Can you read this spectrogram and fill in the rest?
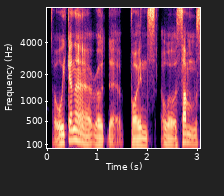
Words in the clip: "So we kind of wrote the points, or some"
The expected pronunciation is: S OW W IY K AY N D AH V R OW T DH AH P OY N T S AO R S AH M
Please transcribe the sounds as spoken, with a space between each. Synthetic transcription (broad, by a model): S OW W IY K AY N AH R OW T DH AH P OY N T S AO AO S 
